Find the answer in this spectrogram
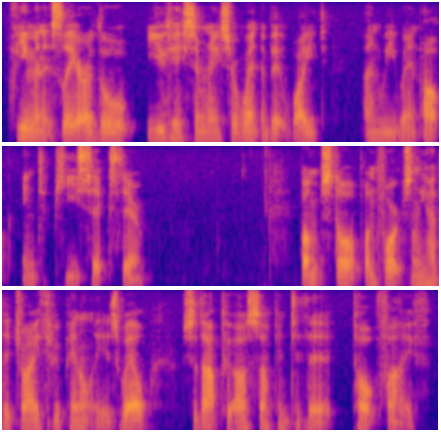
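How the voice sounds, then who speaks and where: Male sim racer, voice-over commentary, matter-of-fact, mid-pitched voice. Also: fairly even intonation, normal speed, a little mellow. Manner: matter-of-fact, talks through laps turn by turn. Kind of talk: race replay commentary.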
